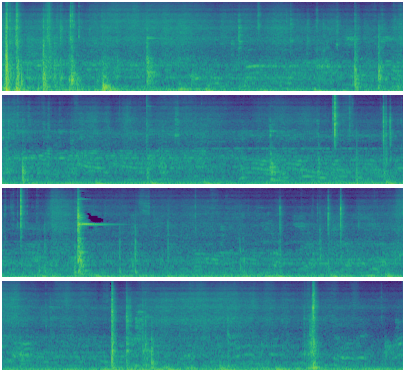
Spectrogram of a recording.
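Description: Scattered clicks and knocks of a portable jump starter's clamps and cables being handled and clipped onto a car battery's terminal, over a steady low rumble.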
